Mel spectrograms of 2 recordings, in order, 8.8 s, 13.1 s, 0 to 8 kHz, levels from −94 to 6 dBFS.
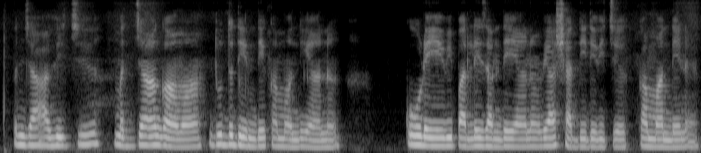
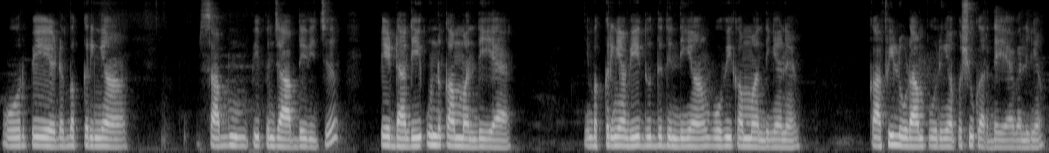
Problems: constant background noise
